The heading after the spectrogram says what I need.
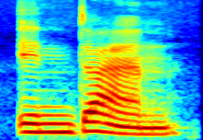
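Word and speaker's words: yndan: In Cornish, it's spelled Y N. On is W. W A R. Under is in dan.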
